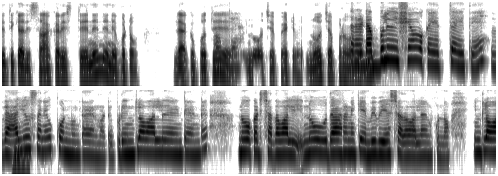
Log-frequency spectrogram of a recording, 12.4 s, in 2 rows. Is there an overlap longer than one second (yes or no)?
no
